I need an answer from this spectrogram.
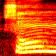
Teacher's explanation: صم دو پیشیں آئی ہیں، دو پیش کے بعد اگر با آ جائے تو یہاں پہ اقلاب کا قاعدہ ہے، یعنی دو پیش کو میم میں بدل کر پڑھتے ہیں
